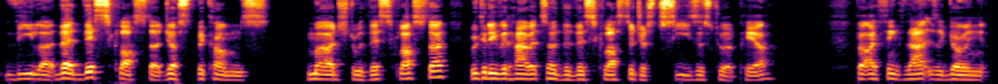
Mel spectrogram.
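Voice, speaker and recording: A man hosting a livestream, casually thinking aloud, often correcting himself and chuckling. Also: mid-range voice. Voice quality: meandering, self-correcting, chuckling. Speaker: livestream host.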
